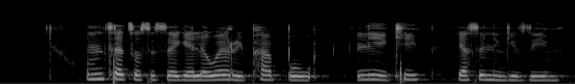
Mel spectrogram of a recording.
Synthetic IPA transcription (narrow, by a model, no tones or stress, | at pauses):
um̩tʰɛtʰɔsisɛk̬ɛlɛweripʰab | likʰi | jaseniŋiziːmu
